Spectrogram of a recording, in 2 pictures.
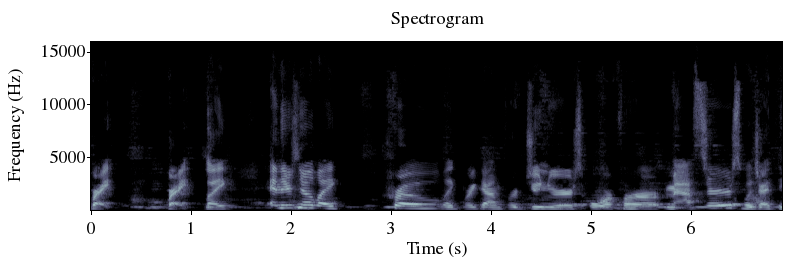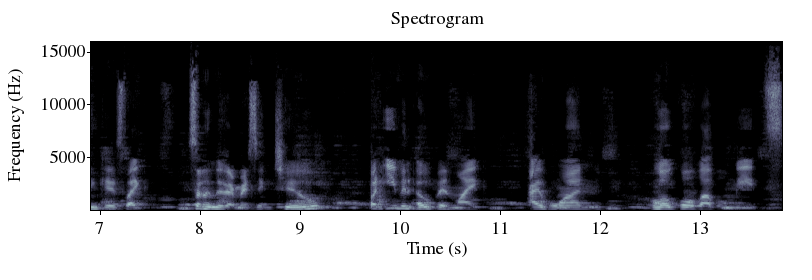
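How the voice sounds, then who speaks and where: Over music in the background, a woman speaks at a fairly slow pace and fairly low pitch with lively intonation and long, frequent pauses. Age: 40s. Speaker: powerlifter and meet director. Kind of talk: interview. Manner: casual with many fillers.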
